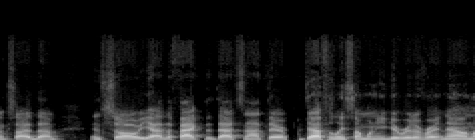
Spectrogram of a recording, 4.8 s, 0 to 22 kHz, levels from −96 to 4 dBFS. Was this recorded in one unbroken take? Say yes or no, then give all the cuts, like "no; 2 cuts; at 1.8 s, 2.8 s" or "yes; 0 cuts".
no; 1 cut; at 2.9 s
